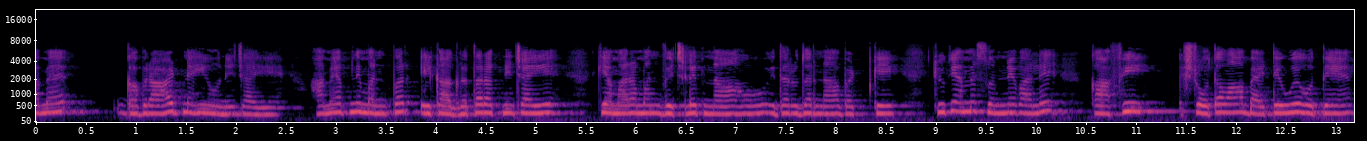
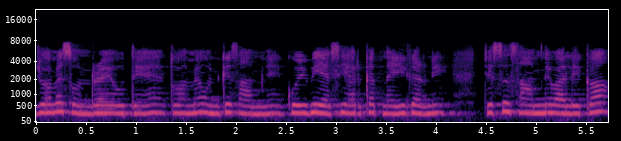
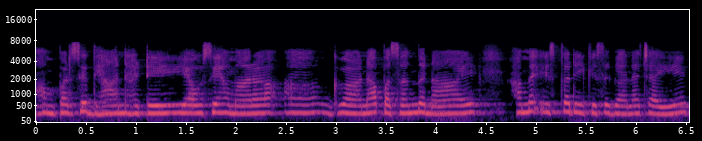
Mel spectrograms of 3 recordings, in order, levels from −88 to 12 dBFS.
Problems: background sounds at intervals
